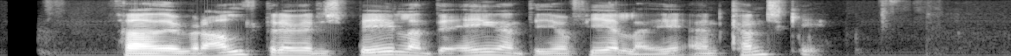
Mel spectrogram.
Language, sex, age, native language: Icelandic, male, 40-49, Icelandic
